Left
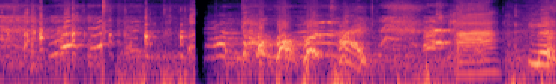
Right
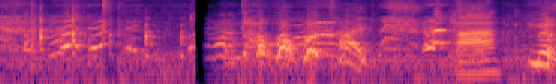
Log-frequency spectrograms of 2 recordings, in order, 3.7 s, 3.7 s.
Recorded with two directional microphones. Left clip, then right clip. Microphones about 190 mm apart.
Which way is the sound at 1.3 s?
5° left (ahead or behind).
